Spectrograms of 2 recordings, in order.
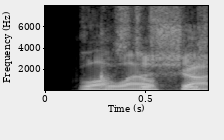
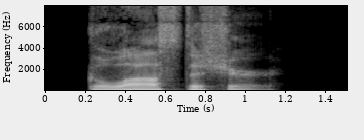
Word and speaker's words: Gloucestershire: I looked this Gloucestershire. – Up. Yes. Gloucestershire. – Don't say Gloucestershire. Gloucestershire. Yeah. Don't say Shire, man. As much as you want to say Shire.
